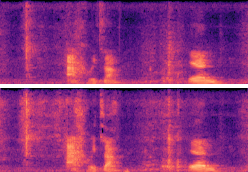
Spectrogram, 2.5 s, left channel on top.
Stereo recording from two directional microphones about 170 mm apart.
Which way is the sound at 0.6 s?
15° right (ahead or behind).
